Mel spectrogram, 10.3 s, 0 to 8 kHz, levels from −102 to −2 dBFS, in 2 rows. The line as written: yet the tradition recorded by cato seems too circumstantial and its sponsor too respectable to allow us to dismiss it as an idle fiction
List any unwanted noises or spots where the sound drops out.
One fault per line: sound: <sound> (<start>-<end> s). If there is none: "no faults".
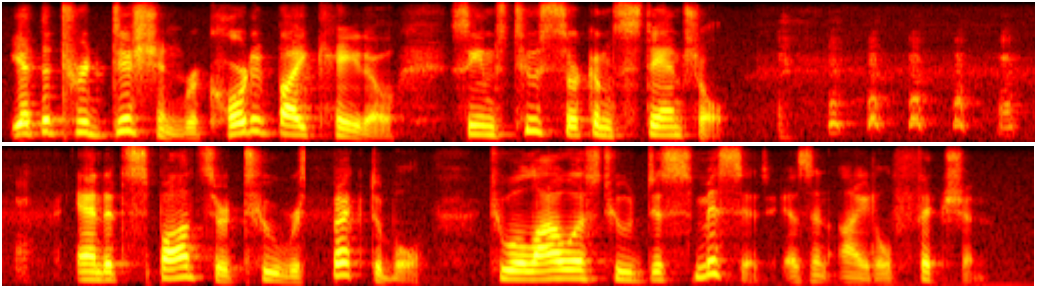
sound: laugh (3.9-5.3 s)
sound: dropout (6.7-6.8 s)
